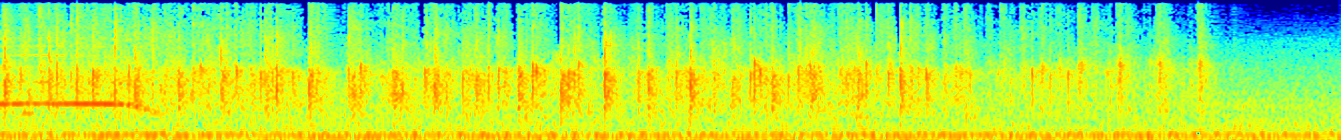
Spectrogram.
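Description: Audience applause: many hands clapping steadily, dying away about a second before the end. A single held tone sounds briefly at the start.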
